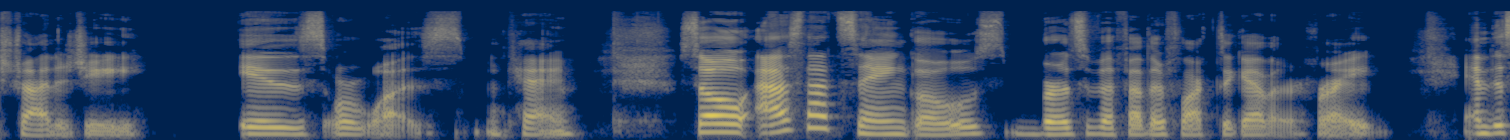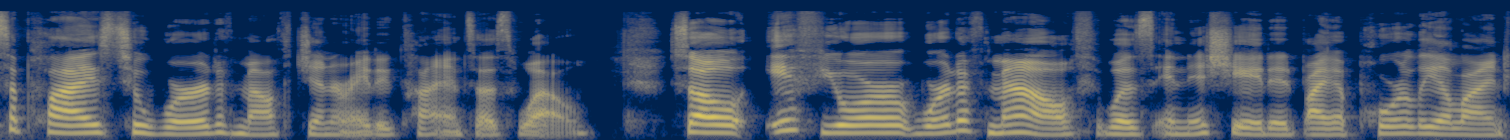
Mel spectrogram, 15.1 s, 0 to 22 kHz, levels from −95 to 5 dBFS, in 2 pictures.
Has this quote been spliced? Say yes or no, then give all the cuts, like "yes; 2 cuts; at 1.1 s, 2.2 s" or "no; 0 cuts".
no; 0 cuts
